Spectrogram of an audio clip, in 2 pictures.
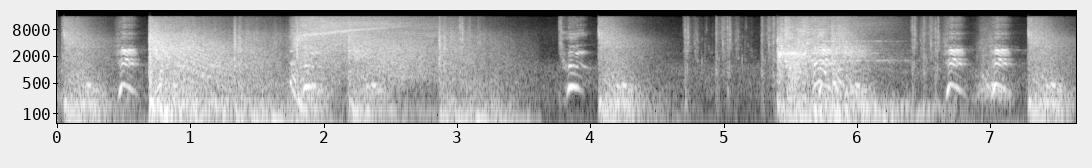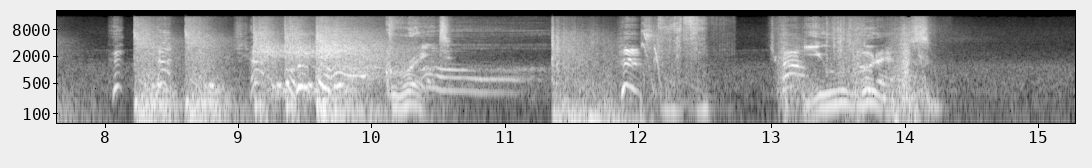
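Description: A fighter grunts and shouts with each strike.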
